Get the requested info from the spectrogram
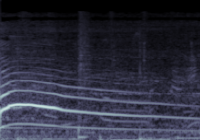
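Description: A high-pitched voice giving one long, drawn-out cheer or squeal of delight. It rises sharply and is loudest at the very start, then slides slowly down in pitch and fades.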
